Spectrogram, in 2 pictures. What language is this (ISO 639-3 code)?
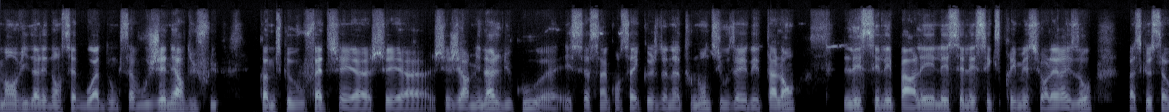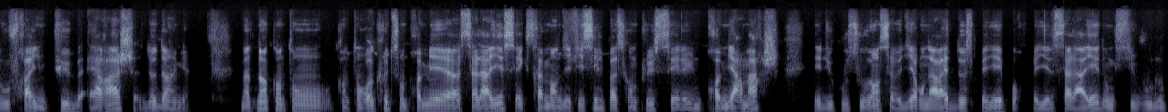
fra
